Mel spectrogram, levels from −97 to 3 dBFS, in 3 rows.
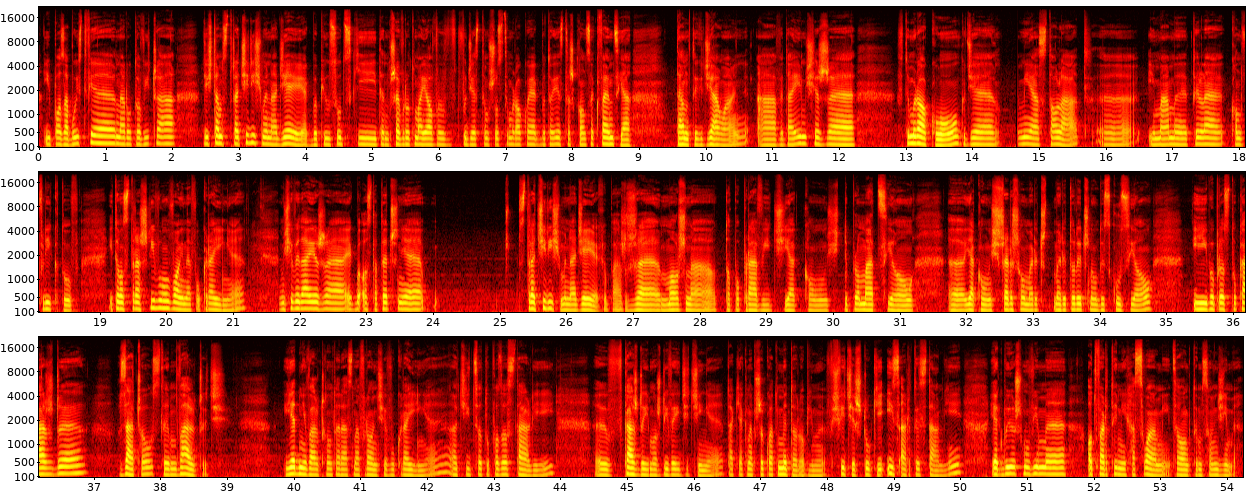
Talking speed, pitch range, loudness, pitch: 120 wpm, 155-175 Hz, -26 LUFS, 165 Hz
